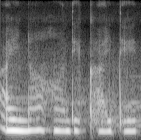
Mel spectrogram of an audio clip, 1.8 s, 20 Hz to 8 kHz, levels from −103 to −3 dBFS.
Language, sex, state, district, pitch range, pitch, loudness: Chhattisgarhi, female, Chhattisgarh, Sukma, 220-230 Hz, 225 Hz, -16 LUFS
